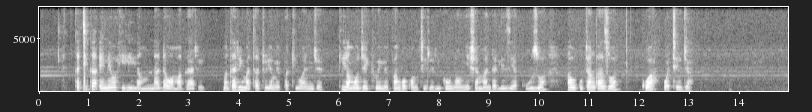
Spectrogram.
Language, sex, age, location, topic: Swahili, female, 18-24, Nairobi, finance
